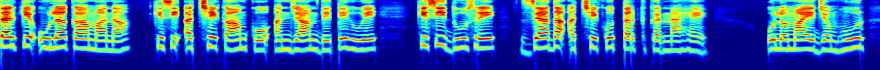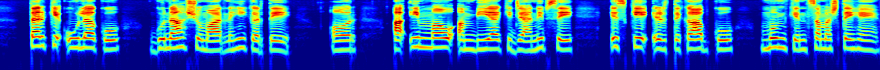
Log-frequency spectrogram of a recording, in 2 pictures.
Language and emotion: Urdu, neutral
